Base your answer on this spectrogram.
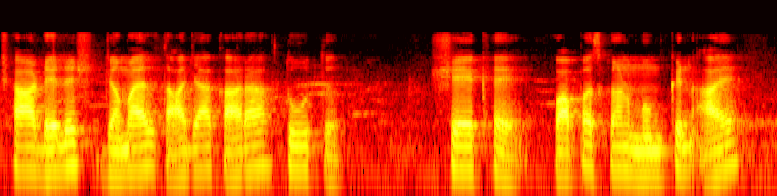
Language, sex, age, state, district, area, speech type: Sindhi, male, 45-60, Gujarat, Surat, urban, read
